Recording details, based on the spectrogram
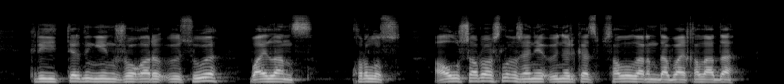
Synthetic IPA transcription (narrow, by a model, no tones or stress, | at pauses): kʲʰrʲe̞d̪ijt̪ːe̞ɾd̪ɪŋe̞ŋʒo̞ʁɑɾəwʔɵsuɪ | bɑjlˠɑnəs | qʰʊɾəlˠəs | ɑ̰wəlˠʃɑɾuɑʃəlˠəʁəʒæne̞wɵne̞ɾkʲʰæsɪ̥psɑlˠɑlˠɑɾənd̪ɑbɑjqɑlˠɑd̪ə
